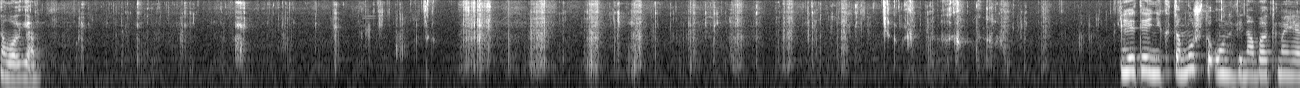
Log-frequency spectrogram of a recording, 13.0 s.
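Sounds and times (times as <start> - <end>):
cucumber crunching: 0.5 - 11.1.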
